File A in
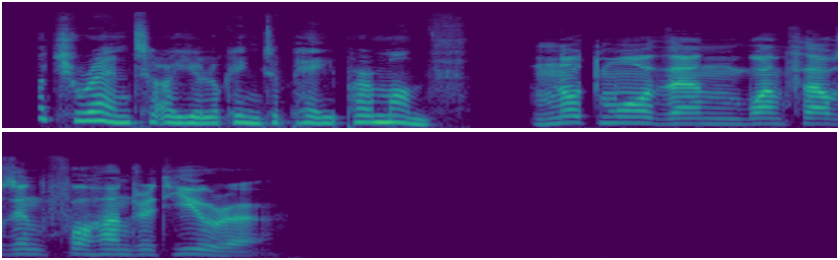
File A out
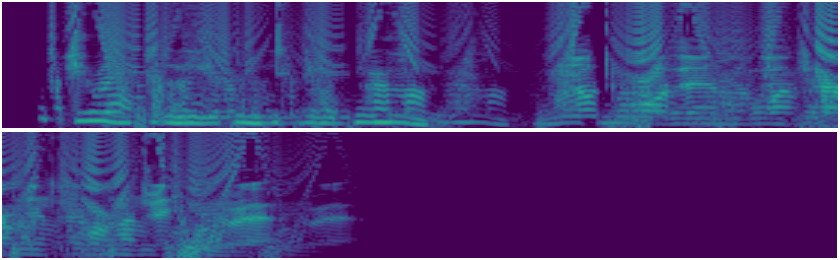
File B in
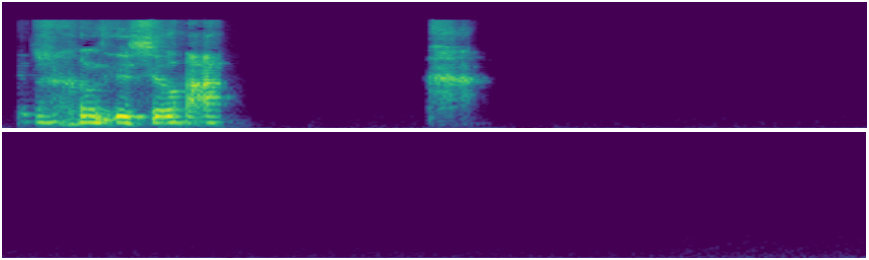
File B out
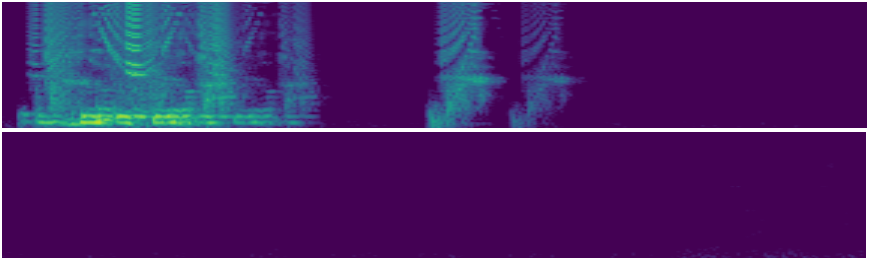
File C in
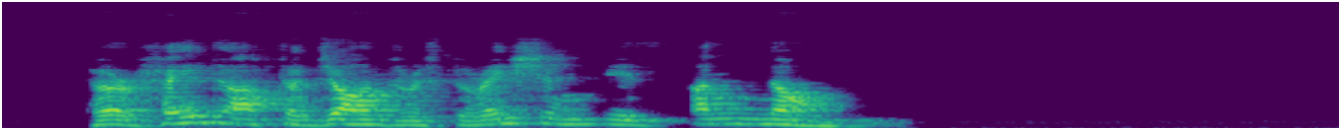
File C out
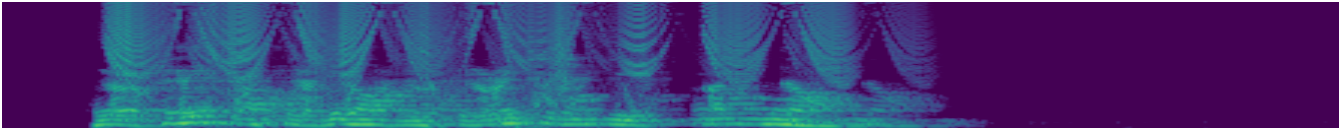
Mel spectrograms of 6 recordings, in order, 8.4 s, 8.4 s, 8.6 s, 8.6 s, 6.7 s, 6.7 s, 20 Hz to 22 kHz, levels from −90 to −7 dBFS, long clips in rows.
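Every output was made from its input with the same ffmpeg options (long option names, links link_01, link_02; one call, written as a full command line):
ffmpeg -i in.wav -filter_complex "[0:a]acrossover=split=460[link_01][link_02];[link_02]acompressor=threshold=-35dB:ratio=12[link_03];[link_01][link_03]amix=inputs=2:normalize=0,acrusher=samples=10:mix=1:aa=0.000001:lfo=1:lforange=16:lforate=2,acrossover=split=470|1900[link_04][link_05][link_06];[link_06]adelay=50[link_07];[link_05]adelay=80[link_08];[link_04][link_08][link_07]amix=inputs=3:normalize=0,acrossover=split=510[link_09][link_10];[link_09]aeval=exprs='val(0)*(1-0.5/2+0.5/2*cos(2*PI*2.3*n/s))':channel_layout=same[link_11];[link_10]aeval=exprs='val(0)*(1-0.5/2-0.5/2*cos(2*PI*2.3*n/s))':channel_layout=same[link_12];[link_11][link_12]amix=inputs=2:normalize=0,highpass=53,highshelf=frequency=2500:gain=11,asplit=2[link_13][link_14];[link_14]aecho=0:1:406:0.168[link_15];[link_13][link_15]amix=inputs=2:normalize=0,volume=-1dB" out.wav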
